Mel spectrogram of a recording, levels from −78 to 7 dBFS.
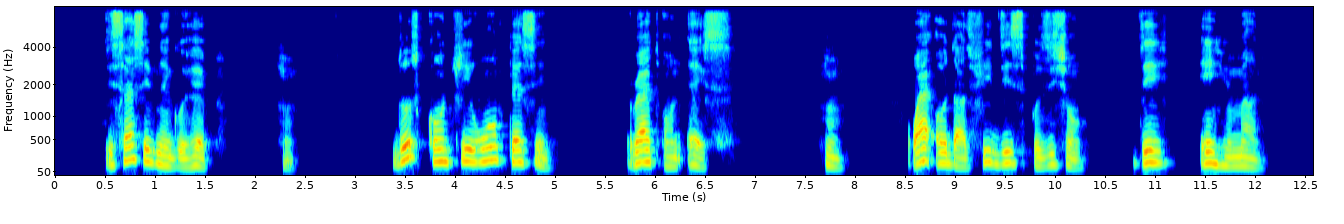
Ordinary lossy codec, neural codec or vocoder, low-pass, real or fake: none; none; 7.2 kHz; real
